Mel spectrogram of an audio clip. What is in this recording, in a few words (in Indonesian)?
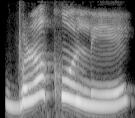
Suara Ceria Anak Brokoli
